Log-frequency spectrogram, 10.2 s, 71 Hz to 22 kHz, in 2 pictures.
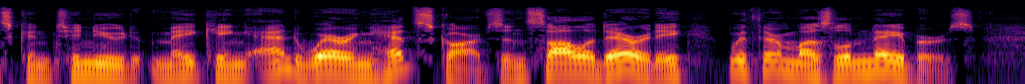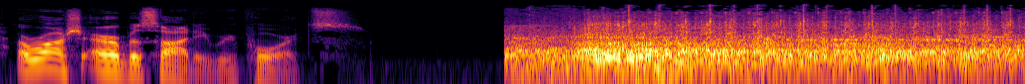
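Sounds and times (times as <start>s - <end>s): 
speech: 0.1s - 7.0s, 7.6s - 10.2s
sewing machine stitching headscarves at a community center: 7.7s - 10.2s.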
